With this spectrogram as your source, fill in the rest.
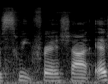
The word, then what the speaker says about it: SuiteFranchon: The website is peacelovepoetry.us or SuiteFranchon, SUITE, spelled like the hotel suite, franchon.us.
